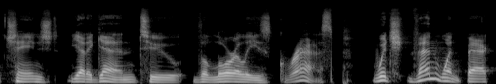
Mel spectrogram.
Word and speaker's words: Loreley: Yeah, that's how you pronounce that. The Loreley.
